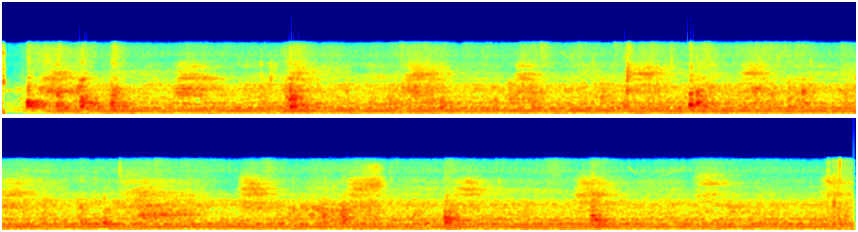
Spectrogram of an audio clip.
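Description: Two men breathe hard and grunt as they grapple.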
